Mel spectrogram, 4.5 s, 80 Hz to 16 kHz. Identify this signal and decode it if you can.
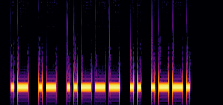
Morse code, heard as a keyed tone, about 17 wpm, 700 Hz. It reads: AA2IP
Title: USA Call Signs - 5 Characters - 4x Character Spacing - 17wpm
